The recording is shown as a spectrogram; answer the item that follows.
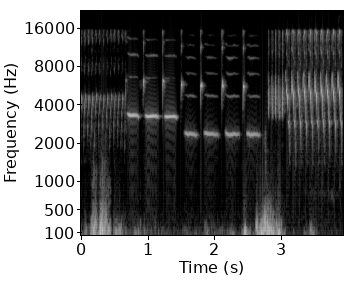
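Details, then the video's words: Canary song played as a master recording to help young birds start singing quickly: a buzzy trill, a series of clear flat whistles stepping down in pitch, then a fast high rattling trill, low rumble underneath. "PANCINGAN Burung KENARI Gacor Panjang || MASTERAN Kenari Paud Agar Cepat BUNYI"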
